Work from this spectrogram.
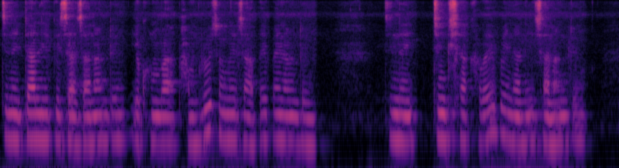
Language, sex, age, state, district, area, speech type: Bodo, female, 45-60, Assam, Kokrajhar, rural, spontaneous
